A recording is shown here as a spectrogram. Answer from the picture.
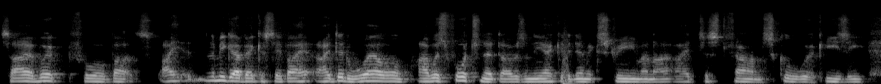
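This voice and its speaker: A man's somewhat breathy voice, dark and mellow in tone, at a moderate pace with fairly even intonation. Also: fairly high pitch for a man. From Rhodesia (Zimbabwe), born in London. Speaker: podcast host and author. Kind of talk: interview storytelling.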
